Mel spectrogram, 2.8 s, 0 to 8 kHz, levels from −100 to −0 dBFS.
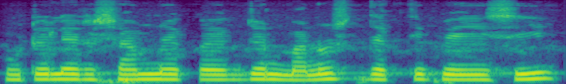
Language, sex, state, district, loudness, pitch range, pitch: Bengali, male, Assam, Hailakandi, -13 LUFS, 175-185 Hz, 180 Hz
